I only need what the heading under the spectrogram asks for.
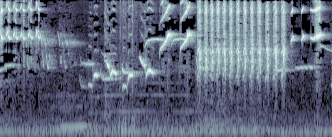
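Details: Lively sooty-headed bulbul song: high thin whistles and slurred notes, then a fast buzzy rattling trill lasting about a second, followed by sharp whistled phrases.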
